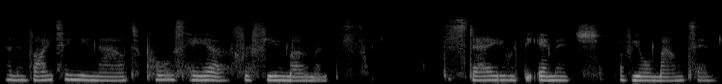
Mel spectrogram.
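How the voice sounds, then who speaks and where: Soft, breathy woman guiding a slow meditation. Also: mid-range voice, level tone, no room sound, low-quality recording. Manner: gentle, unhurried, with long pauses. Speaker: meditation guide. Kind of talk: guided meditation.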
